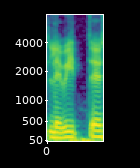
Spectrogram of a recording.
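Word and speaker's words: Leavitt: Casa Blanca, eh, Carol Levit, Levit se pronuncia, Carol Levijo en rueda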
